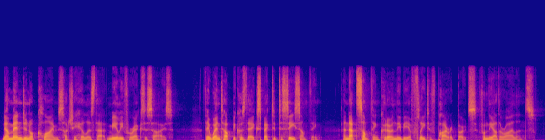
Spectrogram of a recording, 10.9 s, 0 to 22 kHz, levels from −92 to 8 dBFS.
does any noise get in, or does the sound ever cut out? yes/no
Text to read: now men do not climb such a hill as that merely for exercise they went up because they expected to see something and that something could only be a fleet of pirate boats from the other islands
no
